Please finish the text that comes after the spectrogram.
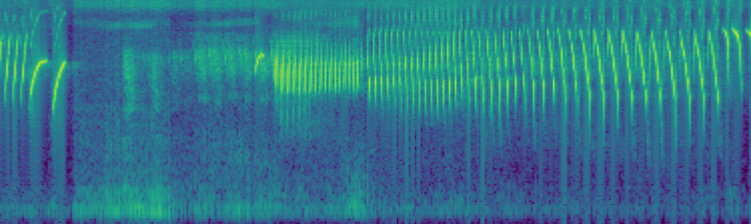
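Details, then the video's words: Canary singing, offered to get quiet canaries singing again: a few looping whistles, a short gap with faint noise, a buzzy trill, then a long accelerating series of rapid descending whistled notes. "The Secret Sound That Brings Back Any Quiet Canary"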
